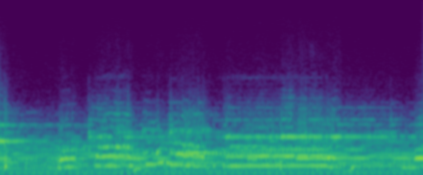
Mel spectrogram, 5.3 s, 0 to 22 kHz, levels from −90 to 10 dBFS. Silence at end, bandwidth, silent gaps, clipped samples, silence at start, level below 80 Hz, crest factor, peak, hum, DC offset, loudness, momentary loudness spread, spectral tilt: 0 s; 2.8 kHz; none; under 0.1%; 0 s; -32 dBFS; 12 dB; -4 dBFS; none; under 0.1%; -16 LUFS; 8 LU; -12 dB/octave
